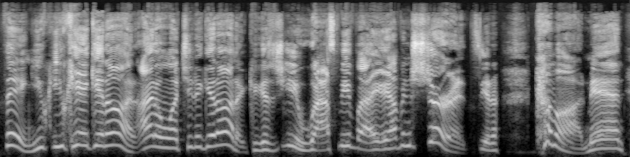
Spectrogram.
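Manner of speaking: high, firm refusal; firm wife. Retold or imitated. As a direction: stand your ground, no way. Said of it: "she's like".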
